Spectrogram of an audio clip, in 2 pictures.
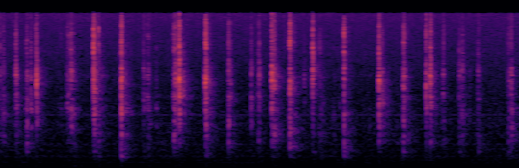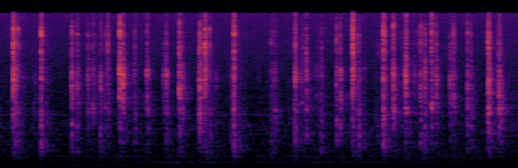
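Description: Fingertips type fast on a full-size black mechanical gaming keyboard with plastic keycaps and a hollow plastic body. About fifty sharp, bright, clacky keystrokes come in quick, uneven bursts, each one dying away almost instantly.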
